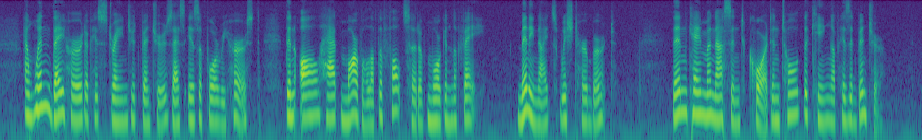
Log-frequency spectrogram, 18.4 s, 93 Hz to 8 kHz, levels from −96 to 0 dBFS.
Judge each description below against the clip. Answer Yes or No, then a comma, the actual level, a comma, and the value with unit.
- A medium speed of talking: No, slow, 130 wpm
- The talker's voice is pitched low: No, medium, 180 Hz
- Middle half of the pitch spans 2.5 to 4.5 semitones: Yes, average, 3.2 semitones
